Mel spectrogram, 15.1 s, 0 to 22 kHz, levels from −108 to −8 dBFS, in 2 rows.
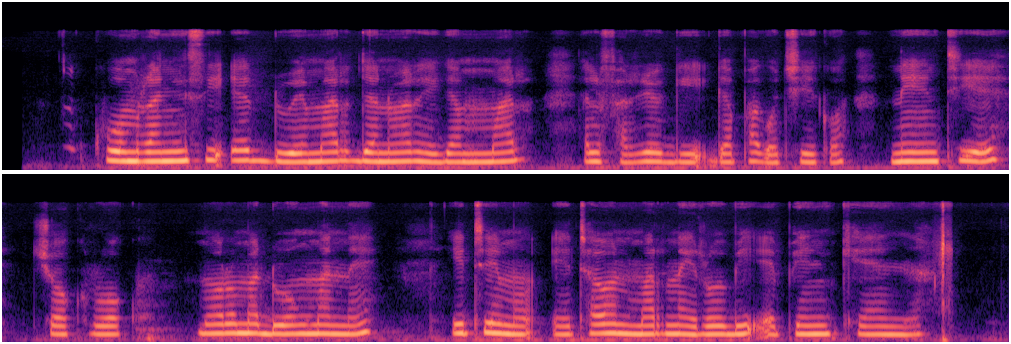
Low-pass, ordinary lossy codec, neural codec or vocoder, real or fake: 10.8 kHz; none; none; real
